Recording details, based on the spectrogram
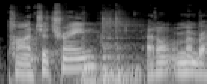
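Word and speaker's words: Pontchartrain: So, it's, by the way, it's pronounced um Poncha Train.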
